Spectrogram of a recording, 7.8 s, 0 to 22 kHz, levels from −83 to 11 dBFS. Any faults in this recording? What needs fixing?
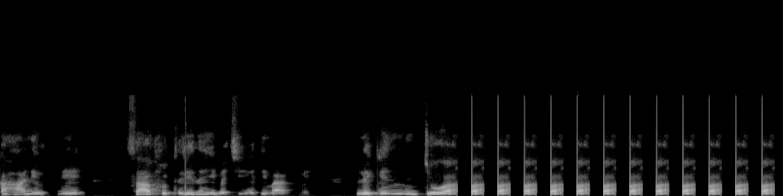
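From 4.58 s to the end of the clip, the speech breaks into a stutter with silent gaps. A 122 ms fragment plays, then about 142 ms of dead digital silence follows. The cycle repeats every 264 ms, twelve times in all. The likely cause is a stalled player or stream that replays its last buffered fragment at each retry and then runs dry. Everything that should have played after 4.58 s is missing. Prevent it by giving the stream enough buffering and a recovery path that resumes with fresh data instead of looping the stale buffer.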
